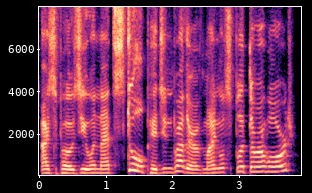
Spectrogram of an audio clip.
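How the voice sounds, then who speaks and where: A woman's voice: lowish voice, moderate pace, darkish tone, natural voice. A young woman playing a menacing, murderous man in a radio play. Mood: paranoid, angry. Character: menacing murderous man back after twenty years away. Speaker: high school theatre actor.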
